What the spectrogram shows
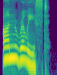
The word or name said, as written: unreleased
